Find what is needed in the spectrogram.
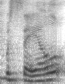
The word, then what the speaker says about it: wassail: that is spelled W A S S a I L, yeah. which to me should be pronounced wassail and it like annoys me that it's not, but I know it's wassail because there's that song, Here We Come a Wassailing.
